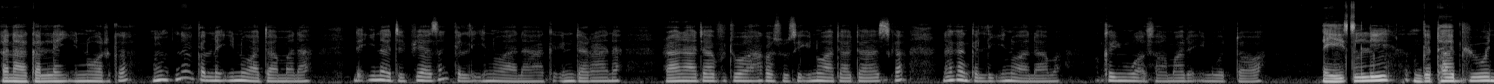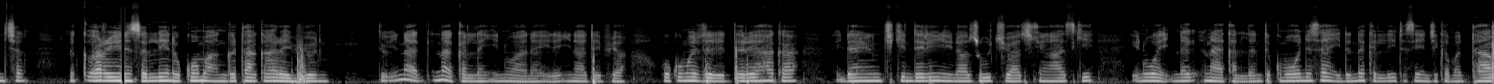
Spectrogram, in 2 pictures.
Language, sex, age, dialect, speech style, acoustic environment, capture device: Hausa, male, 18-24, Nigeria - Kano, happy, nature; silence, mobile / Linux / Chrome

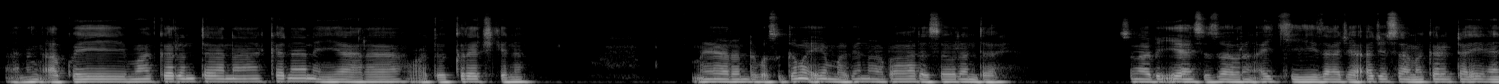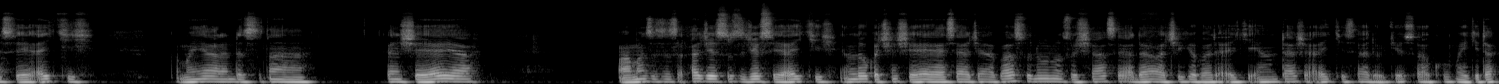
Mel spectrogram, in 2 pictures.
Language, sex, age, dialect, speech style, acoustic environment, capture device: Hausa, male, 35-44, Nigeria - Kano, tired, nature; appliances; music, mobile / Linux / Chrome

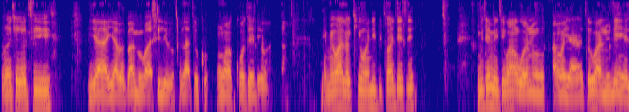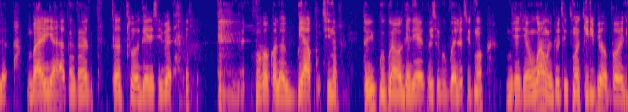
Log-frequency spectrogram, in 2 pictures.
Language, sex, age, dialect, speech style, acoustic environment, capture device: Yoruba, male, 18-24, Nigeria - Ibadan, happy, nature, mobile / Linux / Chrome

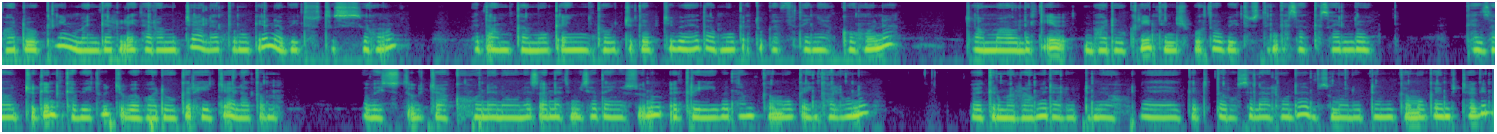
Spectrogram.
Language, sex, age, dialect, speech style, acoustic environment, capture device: Amharic, female, 25-34, Ethiopia - Addis Ababa, excited, silence, mobile / Linux / Chrome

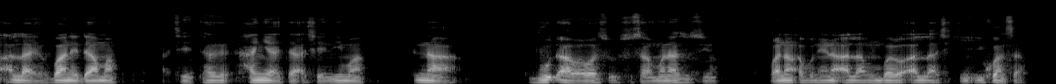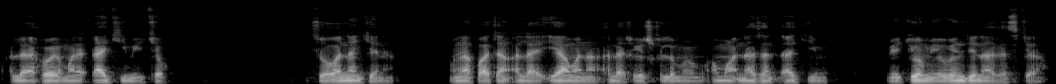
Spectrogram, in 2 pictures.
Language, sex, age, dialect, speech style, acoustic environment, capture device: Hausa, male, 35-44, Nigeria - Kano, happy, silence, mobile / Linux / Chrome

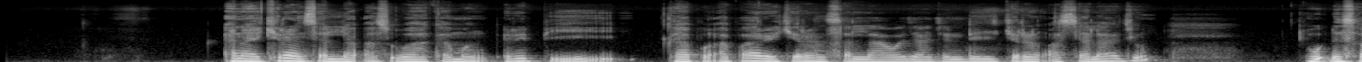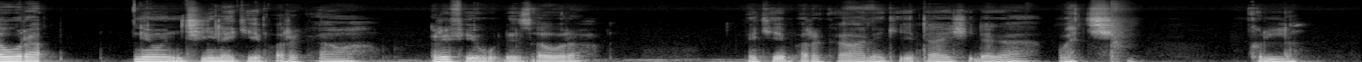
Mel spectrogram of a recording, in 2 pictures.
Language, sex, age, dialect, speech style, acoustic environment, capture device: Hausa, male, 25-34, Nigeria - Kano, happy; anxious; tired; relaxed; focused; excited; nervous; stressed, people talking; music; nature; silence; traffic; construction; appliances, mobile / Linux / Chrome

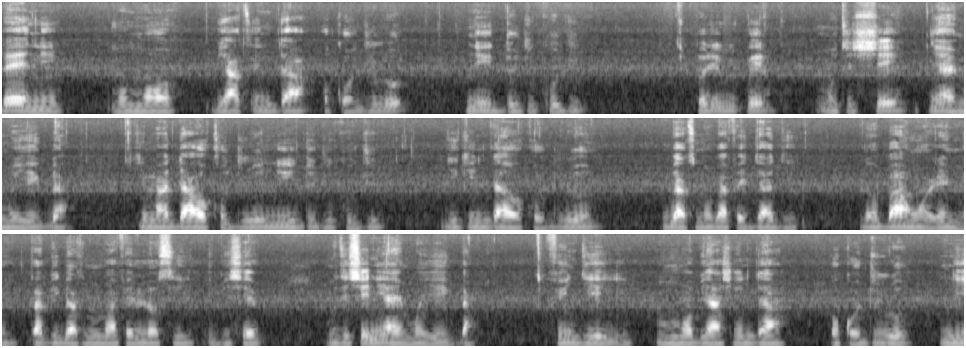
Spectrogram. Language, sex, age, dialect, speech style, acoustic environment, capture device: Yoruba, male, 18-24, Nigeria - Nigerian Standard, happy; tired, silence, desktop / Windows / Chrome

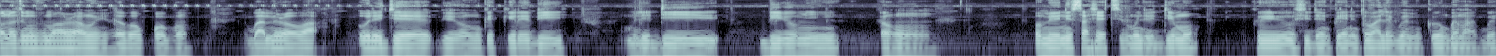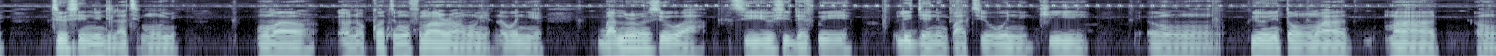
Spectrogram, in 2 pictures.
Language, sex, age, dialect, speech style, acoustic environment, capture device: Yoruba, male, 25-34, Nigeria - Lagos Yoruba, relaxed, silence, mobile / Linux / Chrome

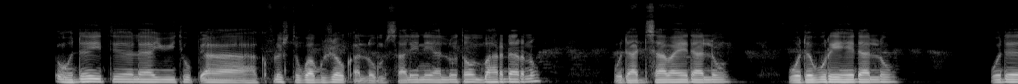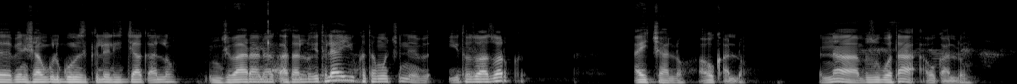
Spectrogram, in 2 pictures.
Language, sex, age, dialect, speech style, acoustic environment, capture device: Amharic, male, 18-24, Ethiopia - Gojjam, happy, people talking, mobile / Linux / Chrome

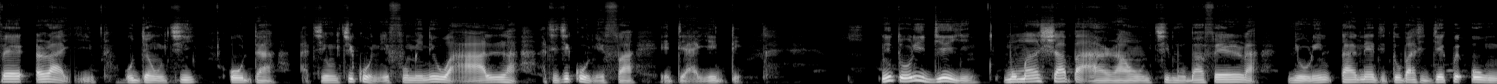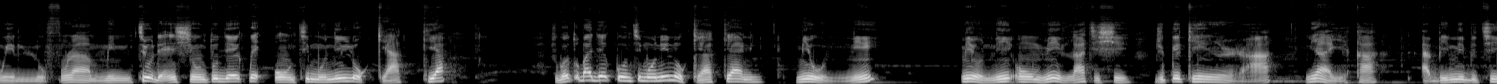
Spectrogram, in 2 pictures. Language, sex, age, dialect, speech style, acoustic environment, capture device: Yoruba, male, 18-24, Nigeria - Ibadan, focused; relaxed, silence, mobile / Linux / Chrome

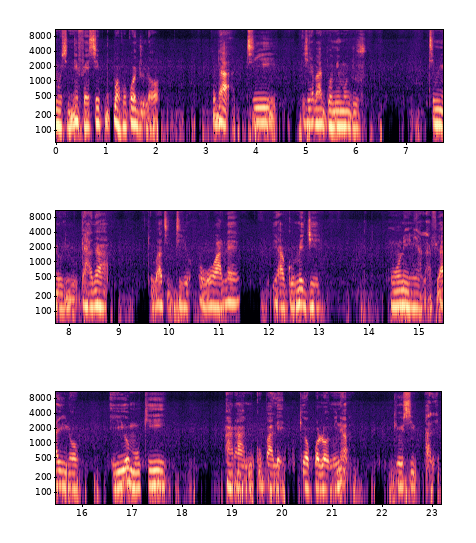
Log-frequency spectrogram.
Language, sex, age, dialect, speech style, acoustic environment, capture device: Yoruba, male, 25-34, Nigeria - Ibadan, focused, appliances, mobile / Linux / Chrome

